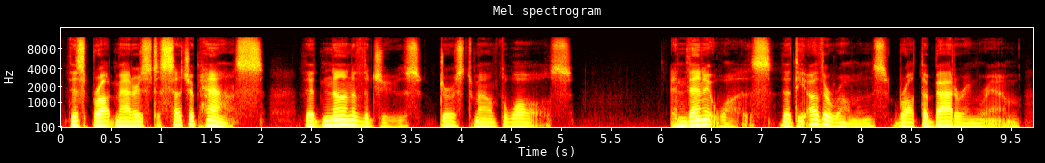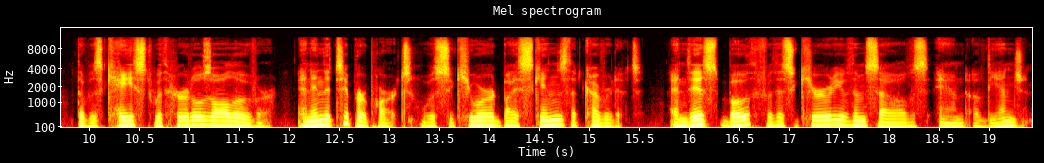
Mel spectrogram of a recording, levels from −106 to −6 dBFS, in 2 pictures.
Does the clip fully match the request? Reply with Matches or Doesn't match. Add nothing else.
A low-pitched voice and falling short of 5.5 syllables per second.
Matches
